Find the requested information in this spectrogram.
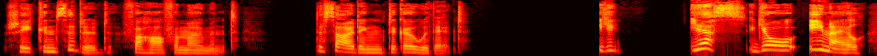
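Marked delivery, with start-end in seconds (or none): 4.5-6.5 louder, high, hesitant agreement; stumble, then play along brightly; faltering yes, pitched well up; stammered bluff. A narrator's reading.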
